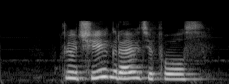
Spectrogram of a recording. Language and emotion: Russian, neutral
